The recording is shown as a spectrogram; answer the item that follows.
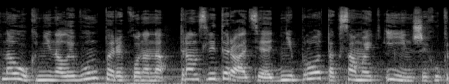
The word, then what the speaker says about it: Дніпро: Частина науковців переконана, ця назва має однаково вимовлятись і українською, і російською, і англійською – Дніпро.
